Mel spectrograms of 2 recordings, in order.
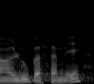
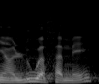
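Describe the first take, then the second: First: A liaison sound joins loup to affamé. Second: Loup and affamé are said with no liaison. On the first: The speaker calls it wrong. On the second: The speaker calls it right. "On dit"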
